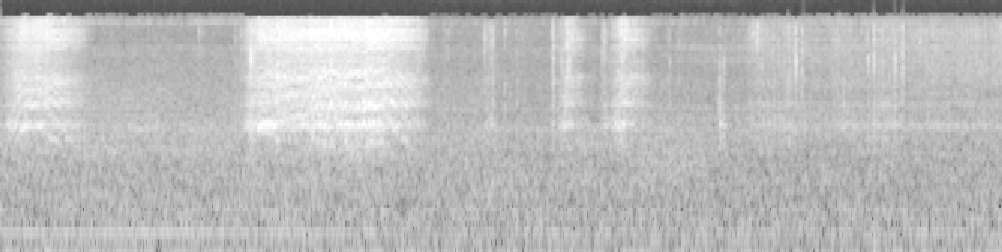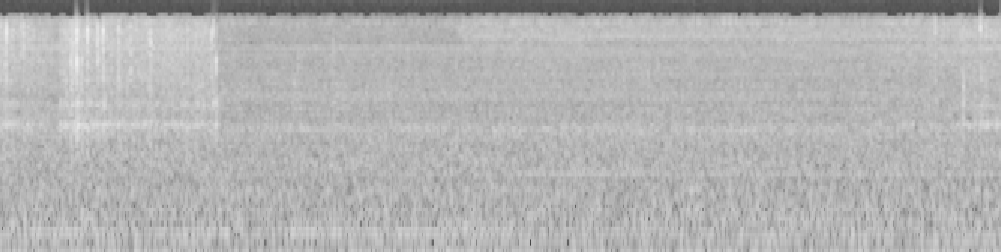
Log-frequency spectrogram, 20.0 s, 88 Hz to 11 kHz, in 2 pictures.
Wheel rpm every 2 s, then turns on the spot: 10, 80, 10, 10, 20, 20, 0, 0, 0, 10.
8-12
